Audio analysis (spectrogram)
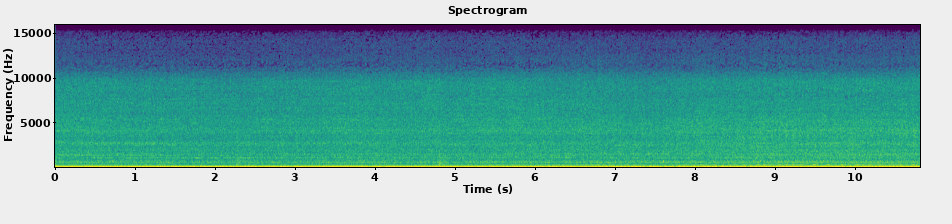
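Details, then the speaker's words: BMW R1200GS boxer engine idling with a loose, uneven rattle near the gearbox and clutch under the low thump, traced via the clutch pressure-plate actuating rod; clutch rattle at idle, addressed by clutch replacement. "yes it's about the rattling noise let's find out from where the rattling noise is coming and which is the cause"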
